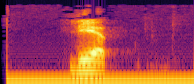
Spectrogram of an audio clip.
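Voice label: "liep8", Teochew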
